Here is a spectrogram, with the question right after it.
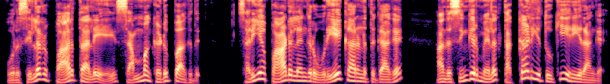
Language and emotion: Tamil, disgusted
